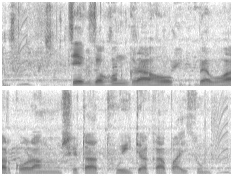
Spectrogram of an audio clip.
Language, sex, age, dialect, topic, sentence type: Bengali, male, 60-100, Rajbangshi, banking, statement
